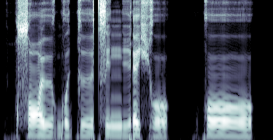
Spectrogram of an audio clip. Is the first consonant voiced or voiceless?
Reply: voiceless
